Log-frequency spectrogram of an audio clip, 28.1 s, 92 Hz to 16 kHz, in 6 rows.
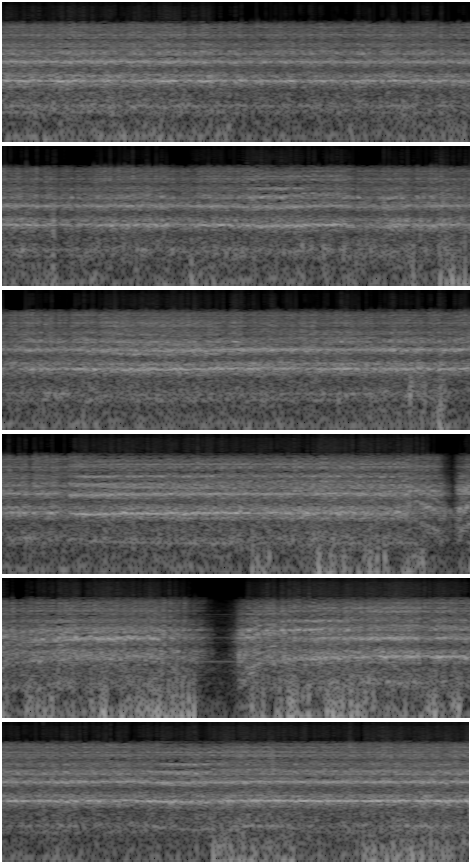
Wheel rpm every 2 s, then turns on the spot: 240, 230, 230, 230, 230, 220, 230, 220, 210, 160, 120, 220, 230, 230.
none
